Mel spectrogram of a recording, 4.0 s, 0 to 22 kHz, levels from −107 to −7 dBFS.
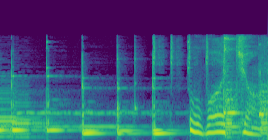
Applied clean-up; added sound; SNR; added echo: none; none; none; none.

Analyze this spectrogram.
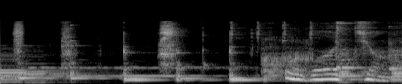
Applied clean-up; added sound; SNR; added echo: none; Dog; 10 dB; reverberation time 0.3 s.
